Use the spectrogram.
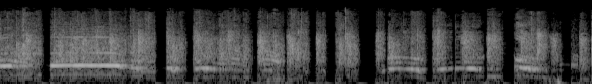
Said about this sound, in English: How many believe? Clap your hands if you believe.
